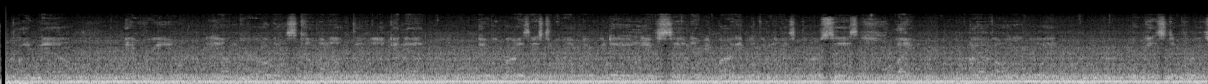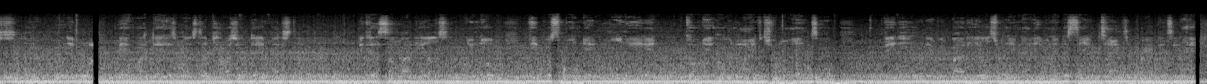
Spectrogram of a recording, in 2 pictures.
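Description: Road noise inside a moving car: a steady low drone, with scattered light ticks throughout.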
